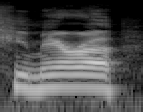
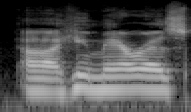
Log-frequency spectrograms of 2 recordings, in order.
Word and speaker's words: Humira: Also, the Humira, or I guess Humira, is how you say it, patent is going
